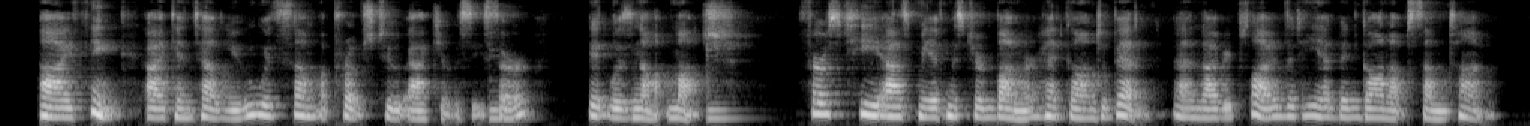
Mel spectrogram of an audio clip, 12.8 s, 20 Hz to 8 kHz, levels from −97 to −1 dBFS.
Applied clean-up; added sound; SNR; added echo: neural mask model DeepFilterNet 3.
